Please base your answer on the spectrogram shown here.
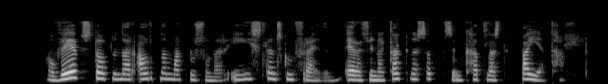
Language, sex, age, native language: Icelandic, female, 17, Icelandic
